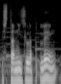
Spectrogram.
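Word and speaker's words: Stanisław Lem: a escribir prácticamente dedicó es escribir o autor stanislaw lem se pronuncia así así ante conocerá o mais porque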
